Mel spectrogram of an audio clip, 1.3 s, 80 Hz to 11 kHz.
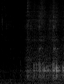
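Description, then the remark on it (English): Wine from a 2021-vintage bottle, the winery's most representative wine, pours into a glass for a tasting, a soft gurgling splash with a faint rising ring that starts after a brief silence and continues steadily to the end. Nobody speaks. “So let okay. me pour it here.”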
